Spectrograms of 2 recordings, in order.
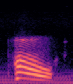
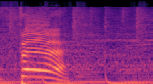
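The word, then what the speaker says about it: phở: Po. Mispronounced, but yes. I think you mean fur. Spelled P-H-O, but that is absolutely on every takeaway menu at a Vietnamese restaurant.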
